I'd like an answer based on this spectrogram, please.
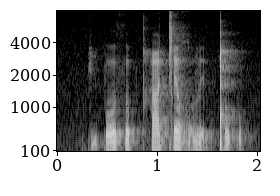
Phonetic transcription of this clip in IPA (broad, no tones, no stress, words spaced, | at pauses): kḭpoθop qʰeǀe ʁʷḭβḛpǃop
